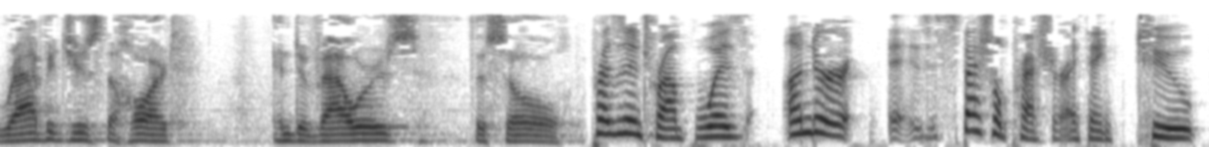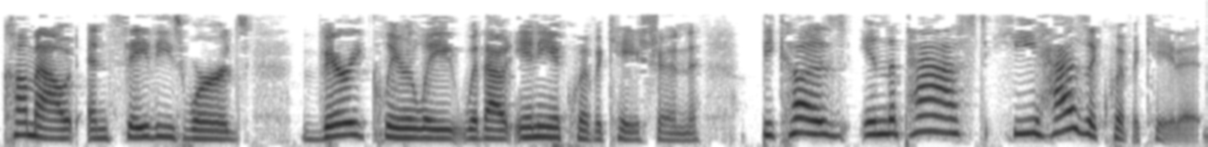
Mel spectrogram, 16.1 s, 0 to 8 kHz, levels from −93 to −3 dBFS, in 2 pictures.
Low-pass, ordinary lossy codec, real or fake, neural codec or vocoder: 7.2 kHz; MP3, 24 kbps; real; none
